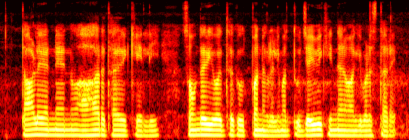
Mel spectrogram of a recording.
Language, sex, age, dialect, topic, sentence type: Kannada, male, 18-24, Coastal/Dakshin, agriculture, statement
